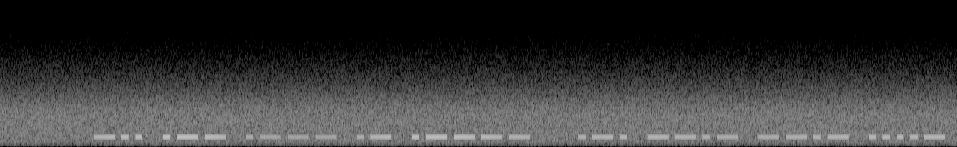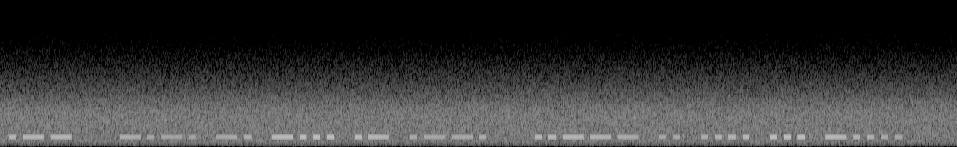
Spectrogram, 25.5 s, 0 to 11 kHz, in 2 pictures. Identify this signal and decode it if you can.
Morse code, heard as a keyed tone, machine-sent, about 13 wpm, 780 Hz, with radio static and fading. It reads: DWJA1 RQQ4W CNBAP 2IHS6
